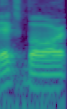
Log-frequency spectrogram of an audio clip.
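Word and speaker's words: x̄: the notation bother you an X with the horizontal line above it it's pronounced X bar and it's the mean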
